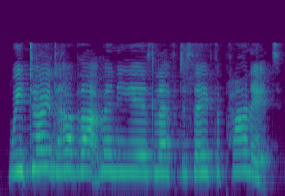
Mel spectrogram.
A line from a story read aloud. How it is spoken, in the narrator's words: he repeated, this time so loudly that everyone in the area could hear him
